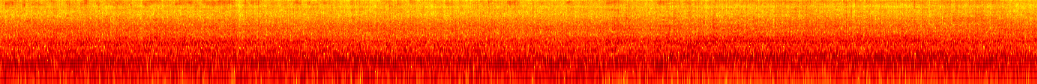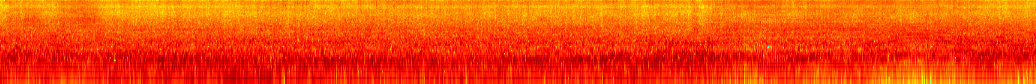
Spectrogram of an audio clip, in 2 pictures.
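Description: First-generation Chevrolet Camaro drag car's engine running at idle, loud and steady; near the end its pitch rises and falls.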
